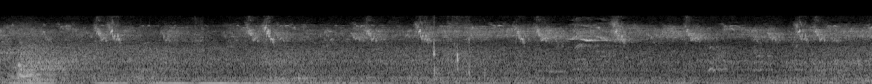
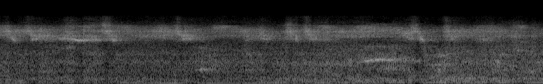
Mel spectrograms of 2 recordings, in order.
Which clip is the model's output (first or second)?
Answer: second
